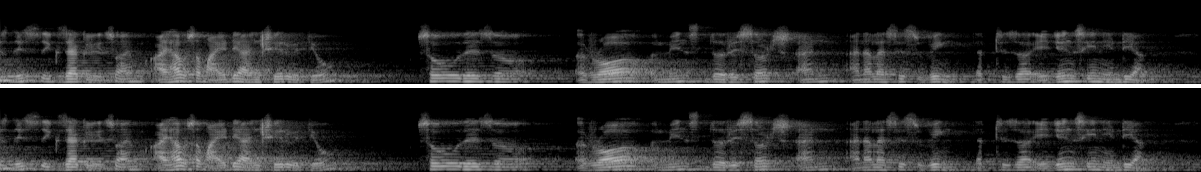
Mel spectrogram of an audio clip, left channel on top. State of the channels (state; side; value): normal; both; correlation 0.77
